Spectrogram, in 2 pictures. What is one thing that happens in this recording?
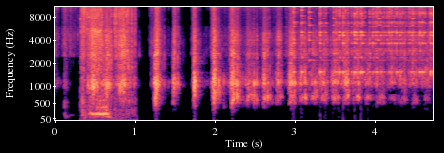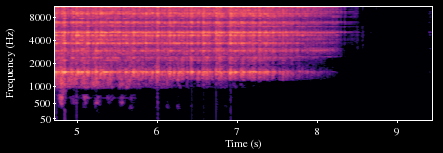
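Small beads pour and clatter onto a glass dish.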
